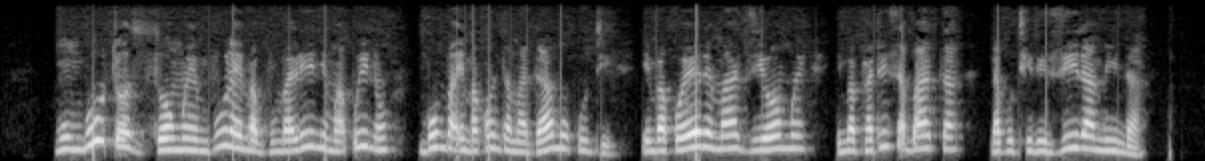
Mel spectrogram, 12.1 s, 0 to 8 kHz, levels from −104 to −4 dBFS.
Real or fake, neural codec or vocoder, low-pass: real; none; 7.2 kHz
